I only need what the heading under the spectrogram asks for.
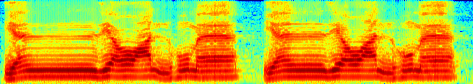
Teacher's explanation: أنا في الأولى العين الأولى بقت باهتة ما كانتش باينة خالص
